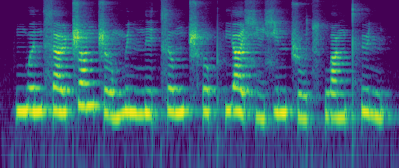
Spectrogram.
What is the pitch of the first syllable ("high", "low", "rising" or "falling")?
rising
